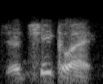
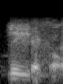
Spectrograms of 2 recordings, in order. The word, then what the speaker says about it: chicle: one and she's like, oh, chicle, like the gum. And I'm like, and I just immediately started shaking my head and I thought of you, Bob. So. But I'm like, I pronounce it chickle.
